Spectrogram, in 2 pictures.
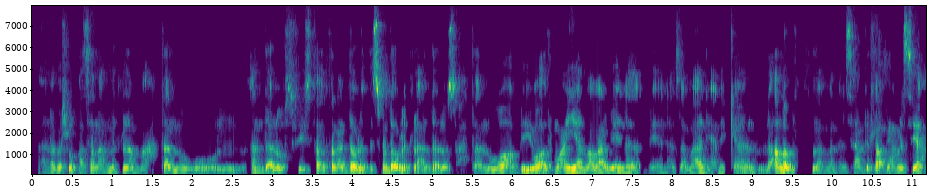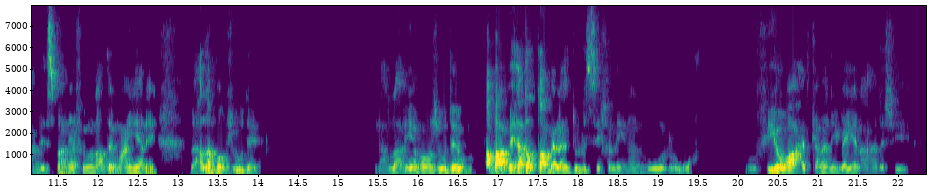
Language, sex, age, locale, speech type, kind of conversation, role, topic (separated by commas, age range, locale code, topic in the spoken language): Arabic, male, 35-39, ar-SY, conversation, unstructured, none, إيه رأيك في تأثير الاستعمار على الشعوب الأصلية؟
